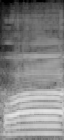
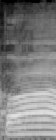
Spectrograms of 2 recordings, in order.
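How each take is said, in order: No difference in how they are said.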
